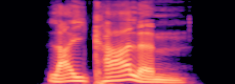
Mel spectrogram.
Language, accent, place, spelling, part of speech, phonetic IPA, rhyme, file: German, Germany, Berlin, laikalem, adjective, [laiˈkaːləm], -aːləm, De-laikalem.ogg
- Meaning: strong dative masculine/neuter singular of laikal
